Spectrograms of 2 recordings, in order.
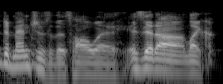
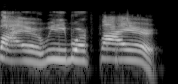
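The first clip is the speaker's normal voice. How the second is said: very high-pitched, loud battle yell in character voice; 11 semitones higher, 6 dB louder than usual. Standing next to Riku with shield up, calling to him: in-character yelling. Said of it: "Stop yelling".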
